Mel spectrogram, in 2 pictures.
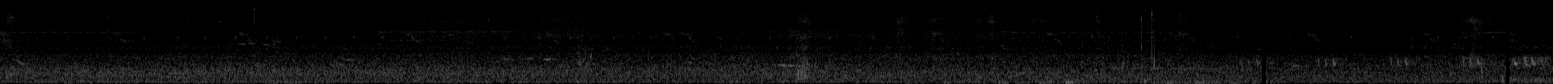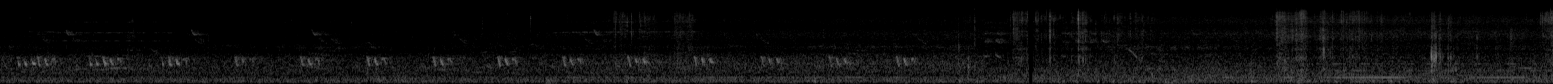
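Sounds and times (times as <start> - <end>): blade cutting leaves: 21.6 - 22.6, 25.2 - 27.1, 28.2 - 31.0.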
